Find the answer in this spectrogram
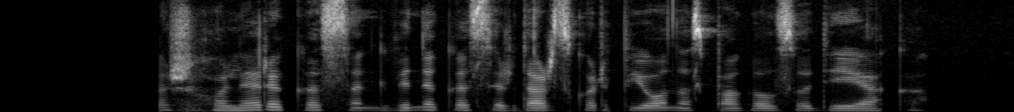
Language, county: Lithuanian, Marijampolė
